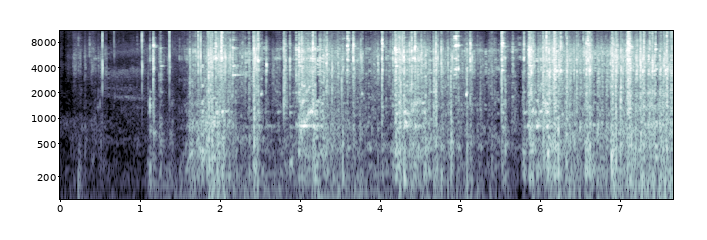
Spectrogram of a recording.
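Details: Discarded Toro lawn mower with good compression, after being tipped over, used air filter fitted and carburetor primed: a pull, then the small engine catches and settles into a rapid steady putter with no knocking; starts and runs fine.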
